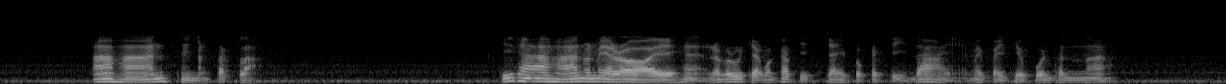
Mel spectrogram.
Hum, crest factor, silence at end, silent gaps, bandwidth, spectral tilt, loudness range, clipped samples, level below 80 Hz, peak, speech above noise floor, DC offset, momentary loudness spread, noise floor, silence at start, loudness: none; 22 dB; 0.05 s; none; 4 kHz; -6.5 dB/octave; 9 LU; under 0.1%; -62 dBFS; -12 dBFS; 22 dB; under 0.1%; 25 LU; -52 dBFS; 0.05 s; -31 LUFS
